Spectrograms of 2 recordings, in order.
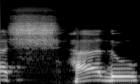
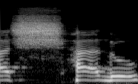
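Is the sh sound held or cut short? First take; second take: held; held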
